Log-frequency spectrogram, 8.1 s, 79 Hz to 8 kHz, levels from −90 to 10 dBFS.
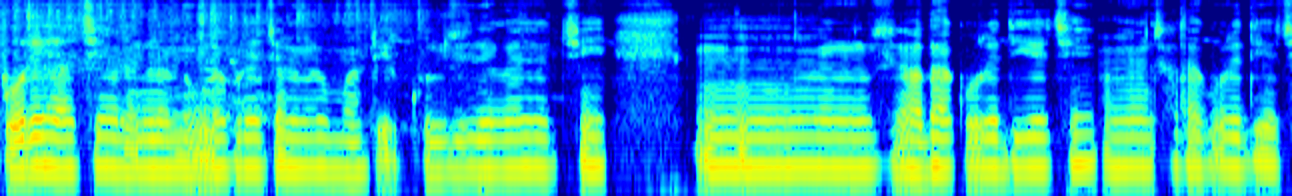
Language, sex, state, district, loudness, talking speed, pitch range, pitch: Bengali, male, West Bengal, Jhargram, -32 LUFS, 140 wpm, 145-155 Hz, 155 Hz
